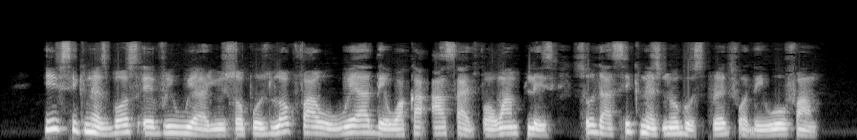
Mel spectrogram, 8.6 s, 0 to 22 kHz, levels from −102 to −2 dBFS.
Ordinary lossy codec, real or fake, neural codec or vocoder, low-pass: AAC, 32 kbps; real; none; 7.2 kHz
